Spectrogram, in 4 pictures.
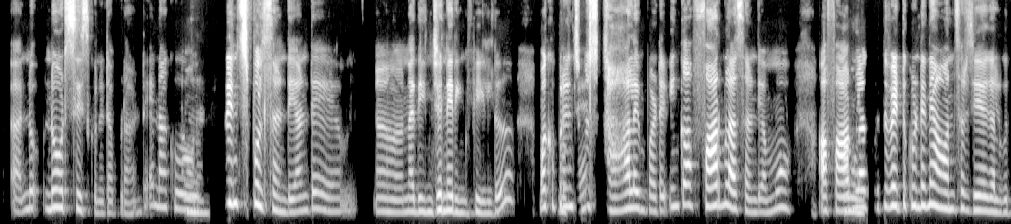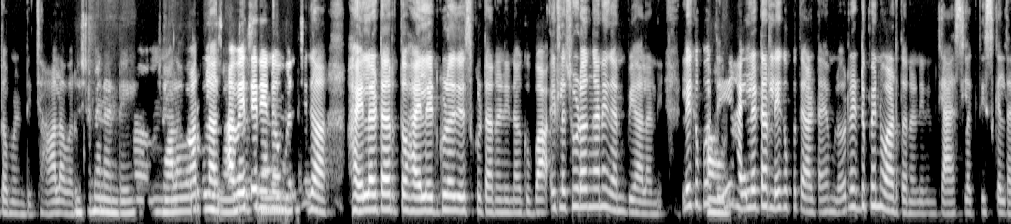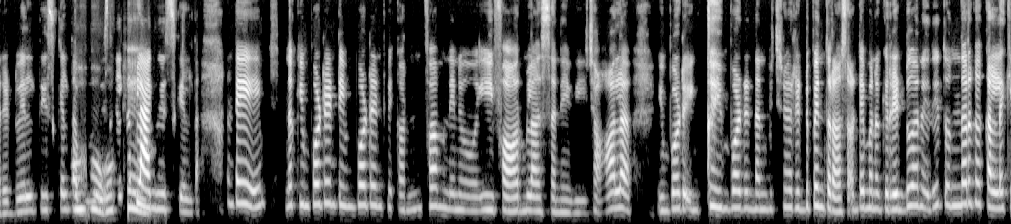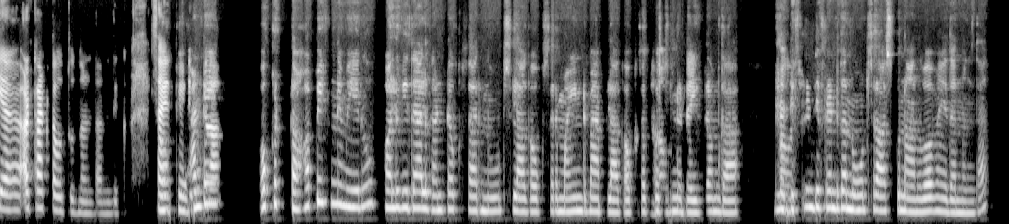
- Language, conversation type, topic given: Telugu, podcast, నోట్స్ తీసుకోవడానికి మీరు సాధారణంగా ఏ విధానం అనుసరిస్తారు?
- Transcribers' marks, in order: in English: "నో నోట్స్"; in English: "ఇంజినీరింగ్"; in English: "ప్రిన్సిపుల్స్"; in English: "ఫార్ములా"; in English: "ఆన్సర్"; in English: "ఫార్ములాస్"; in English: "ఆన్సర్స్"; in English: "హైలైటర్‌తో హైలైట్"; in English: "హైలైటర్"; in English: "పెన్"; in English: "రెడ్"; in English: "బ్లూ"; in English: "బ్లాక్"; in English: "ఇంపార్టెంట్ ఇంపార్టెంట్‌వి కన్ఫర్మ్"; in English: "పెన్‌తో"; in English: "సైంటిఫిక్‌గా"; in English: "టాపిక్‌ని"; in English: "నోట్స్‌లాగా"; in English: "మ్యాప్‌లాగా"; other background noise; in English: "డయాగ్రమ్‌గా"; in English: "డిఫరెంట్ డిఫరెంట్‌గా నోట్స్"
